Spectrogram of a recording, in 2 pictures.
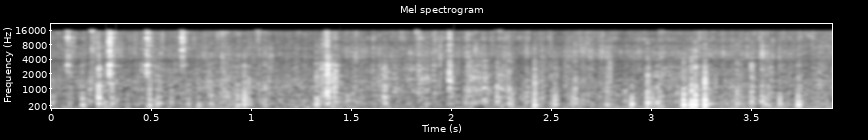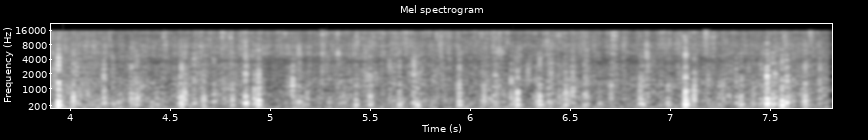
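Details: Rain pattering and crackling on a tent while camping, a dense stream of sharp clicks and taps with no animal sound.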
